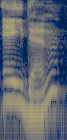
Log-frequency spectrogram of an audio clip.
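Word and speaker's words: אדן: occasionally a proper pronunciation we told people it rhymes with play pen it was the only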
